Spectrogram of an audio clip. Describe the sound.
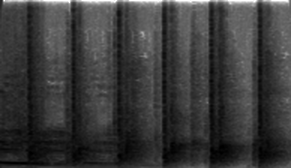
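Steady, evenly spaced hand claps, about six sharp loud strikes in two seconds, over a held, slowly falling voice-like tone, like a short round of applause with a cheer.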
